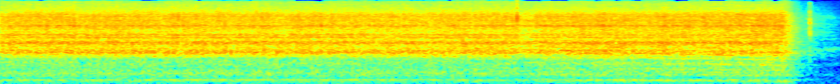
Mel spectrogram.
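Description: A small electric spice grinder whirs continuously at high speed, loud and close, grinding a coarse, coffee-ground-like homemade chocolate mixture, then cuts off abruptly near the end.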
